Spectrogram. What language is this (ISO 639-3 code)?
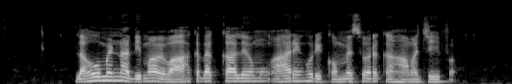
div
